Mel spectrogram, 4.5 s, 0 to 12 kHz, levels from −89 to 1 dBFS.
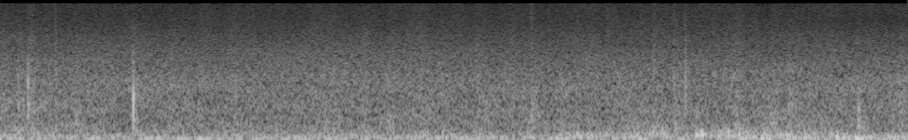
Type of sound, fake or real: fake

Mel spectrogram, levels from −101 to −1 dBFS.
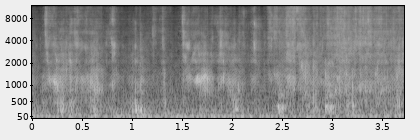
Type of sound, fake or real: fake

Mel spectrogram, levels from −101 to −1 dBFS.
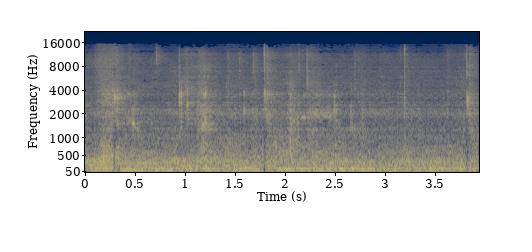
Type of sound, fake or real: fake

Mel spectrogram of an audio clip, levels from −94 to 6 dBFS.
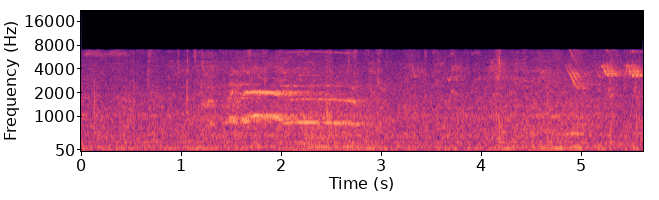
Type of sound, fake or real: real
